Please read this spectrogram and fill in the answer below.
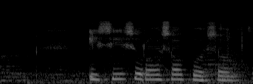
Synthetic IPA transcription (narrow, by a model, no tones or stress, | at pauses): isisuɾɔsɔb̥ɔ̤sɔ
